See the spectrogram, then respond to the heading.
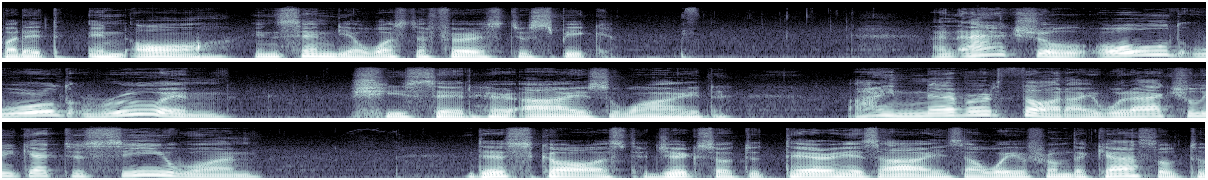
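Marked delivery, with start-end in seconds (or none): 4.6-7.2 put-on higher, slow, wide-eyed young mare; higher awed filly voice; awed Incendia. 10.2-13.3 higher awed filly voice; awed Incendia. Acted. Incendia speaks.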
